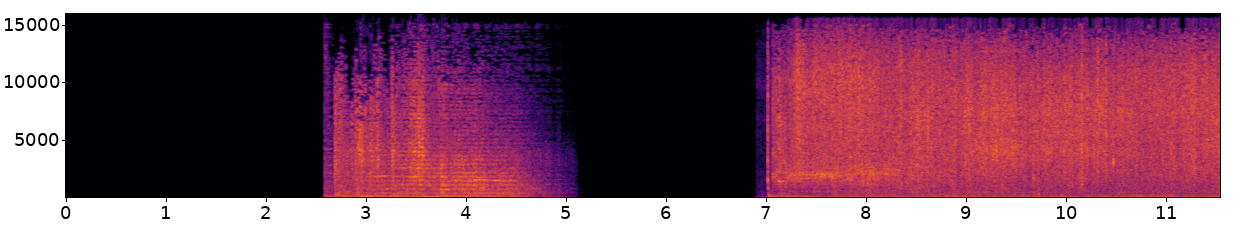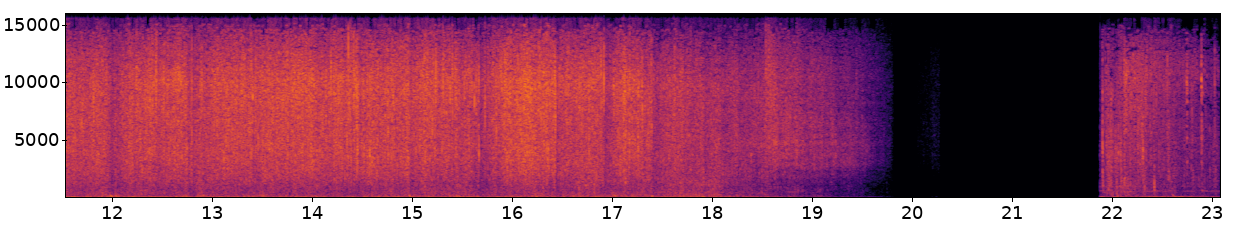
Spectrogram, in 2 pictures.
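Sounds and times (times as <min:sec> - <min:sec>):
boom with crackling rumble: 0:07.0 - 0:19.8.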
